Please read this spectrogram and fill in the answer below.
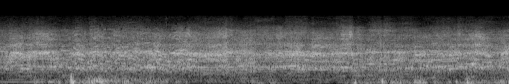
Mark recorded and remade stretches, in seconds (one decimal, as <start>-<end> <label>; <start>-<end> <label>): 0.0-0.7 remade; 0.7-1.9 recorded; 1.9-5.1 remade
